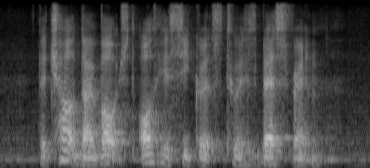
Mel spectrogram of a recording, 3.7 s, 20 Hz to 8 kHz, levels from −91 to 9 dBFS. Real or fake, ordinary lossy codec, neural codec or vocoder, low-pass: fake; none; vocoder, 24 kHz, 100 mel bands, Vocos; 7.2 kHz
